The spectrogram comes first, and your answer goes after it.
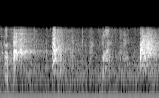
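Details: Jena, a Labrador Retriever, and Franklin, a Boston Terrier, tussle over a tetherball. Four loud, short barks land roughly every second, each a harsh burst that fades quickly into quiet room noise.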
